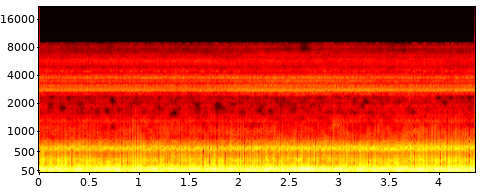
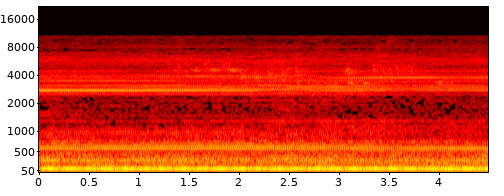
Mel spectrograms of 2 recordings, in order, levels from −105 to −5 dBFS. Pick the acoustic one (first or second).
second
